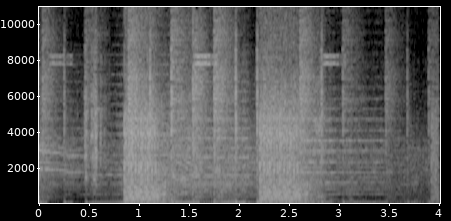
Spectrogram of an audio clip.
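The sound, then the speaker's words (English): Gunfire from the video game GoldenEye comes as two long, loud bursts of rapid shots, with quieter stretches between and around them. “here you can hear that a little, he's shooting.”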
